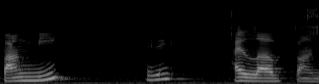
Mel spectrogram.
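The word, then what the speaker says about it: bánh mì: I'm learning the proper pronunciation. I don't even know if that's proper, but it's closer, I guess, than pho and banh mi. Banh mi. So I guess if there's like an NH, it kind of sounds like NG.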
